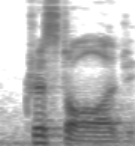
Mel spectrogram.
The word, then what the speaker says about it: Christology: one of those where the pronunciation changes so it's CHR crystology crystology so I don't know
